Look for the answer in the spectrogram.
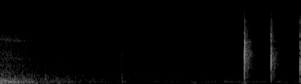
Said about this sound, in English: Boosh. we overly applaud for the 300 show.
